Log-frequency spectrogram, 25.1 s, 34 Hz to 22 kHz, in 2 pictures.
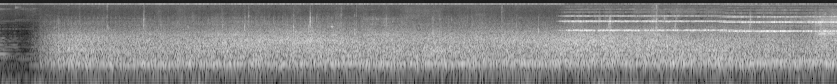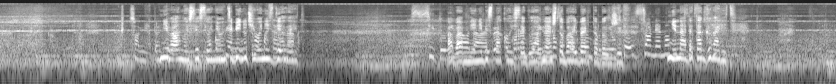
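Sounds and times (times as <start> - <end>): low hum: 0.3 - 21.8, 22.7 - 25.0
rushing background noise: 0.5 - 25.0
high whistle-like tone: 8.3 - 14.5.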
